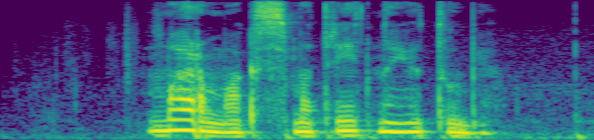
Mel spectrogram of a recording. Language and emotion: Russian, neutral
